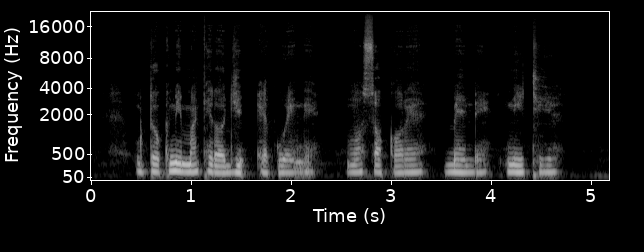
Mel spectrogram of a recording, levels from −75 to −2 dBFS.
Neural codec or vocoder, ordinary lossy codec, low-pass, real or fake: codec, 44.1 kHz, 3.4 kbps, Pupu-Codec; none; none; fake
